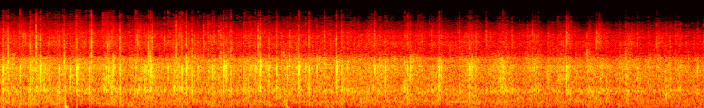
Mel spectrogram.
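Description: Audience of schoolchildren and adults applauding, a dense, steady clatter of many hands clapping that eases off slightly near the end.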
